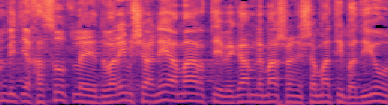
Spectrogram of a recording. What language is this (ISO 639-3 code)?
heb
